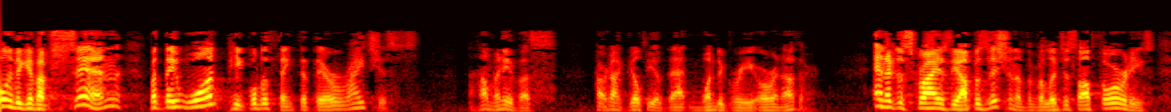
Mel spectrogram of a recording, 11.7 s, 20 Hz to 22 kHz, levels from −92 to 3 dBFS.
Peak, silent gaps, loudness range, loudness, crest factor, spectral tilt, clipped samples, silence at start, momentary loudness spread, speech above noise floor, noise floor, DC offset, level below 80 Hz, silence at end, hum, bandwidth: -4 dBFS; none; 12 LU; -24 LUFS; 22 dB; -2.5 dB/octave; under 0.1%; 0 s; 16 LU; 46 dB; -70 dBFS; under 0.1%; -70 dBFS; 0.3 s; none; 7.2 kHz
